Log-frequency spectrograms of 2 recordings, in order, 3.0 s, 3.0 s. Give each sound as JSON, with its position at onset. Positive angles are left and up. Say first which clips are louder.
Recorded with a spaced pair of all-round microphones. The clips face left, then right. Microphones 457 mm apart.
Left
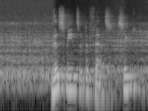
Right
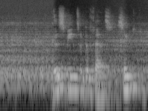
{"t": 1.0, "sound": "a man speaking", "louder": "left 2 dB", "side_deg": 90, "distance_m": 1.1}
